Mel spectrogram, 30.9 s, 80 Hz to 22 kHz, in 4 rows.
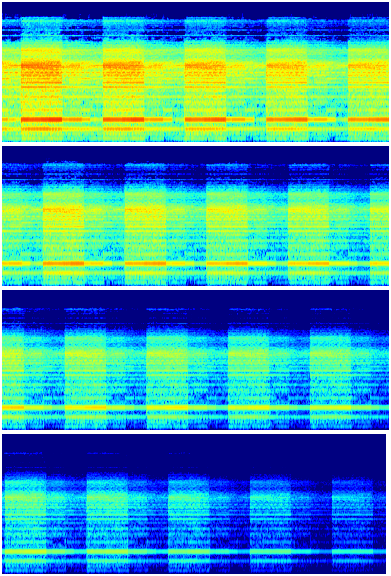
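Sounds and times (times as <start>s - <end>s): faint steady hum: 0.0s - 15.4s
harsh buzzing alarm tone: 0.0s - 17.8s.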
